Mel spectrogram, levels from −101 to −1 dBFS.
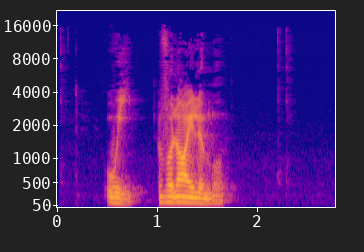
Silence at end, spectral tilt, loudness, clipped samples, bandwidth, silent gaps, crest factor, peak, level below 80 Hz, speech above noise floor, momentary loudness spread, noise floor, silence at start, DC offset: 1.1 s; -7 dB/octave; -23 LUFS; under 0.1%; 15 kHz; none; 22 dB; -4 dBFS; -64 dBFS; 46 dB; 16 LU; -67 dBFS; 0.5 s; under 0.1%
